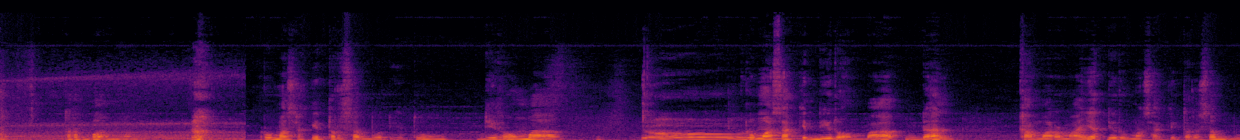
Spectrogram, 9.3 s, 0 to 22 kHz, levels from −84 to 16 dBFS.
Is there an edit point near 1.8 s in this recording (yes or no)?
yes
